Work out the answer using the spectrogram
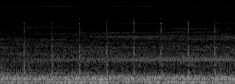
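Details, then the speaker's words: New portable Vevor diesel heater just reaching full speed after first start: steady fan roar with faint even pump ticking about four per second; running smoothly at full output. "I'm anxious to see how loud this is once it's running full. It just started going full speed."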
